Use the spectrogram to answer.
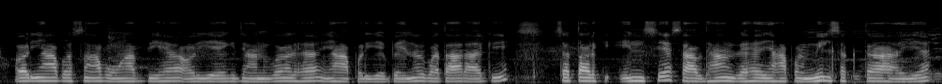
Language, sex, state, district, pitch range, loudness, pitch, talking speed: Hindi, male, Bihar, Araria, 140-155 Hz, -28 LUFS, 145 Hz, 205 wpm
